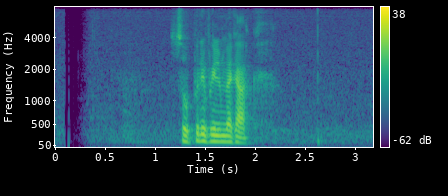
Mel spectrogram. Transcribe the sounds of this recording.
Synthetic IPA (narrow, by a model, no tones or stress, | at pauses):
supɾifilmekak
